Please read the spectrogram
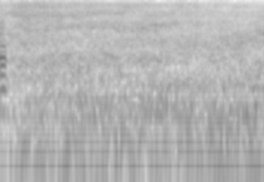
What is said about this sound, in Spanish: con un ruido de tráfico, pero es porque ya se levantó la gente trabajadora.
